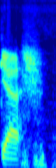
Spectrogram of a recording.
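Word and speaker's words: geas: It's pronounced Gash.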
